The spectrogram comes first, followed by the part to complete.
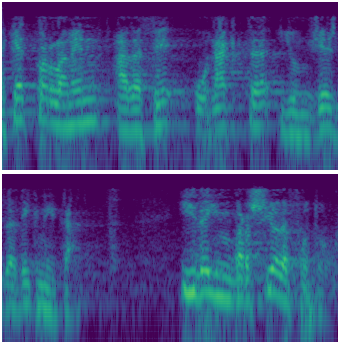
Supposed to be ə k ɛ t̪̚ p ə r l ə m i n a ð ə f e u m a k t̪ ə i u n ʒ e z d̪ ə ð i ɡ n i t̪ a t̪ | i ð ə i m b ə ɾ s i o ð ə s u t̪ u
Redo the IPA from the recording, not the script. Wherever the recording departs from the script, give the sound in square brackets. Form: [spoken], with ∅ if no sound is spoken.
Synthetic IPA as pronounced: ə k ɛ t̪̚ p ə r l ə m [e] n a ð ə f e u [n] a k t̪ ə i u n ʒ e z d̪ ə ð i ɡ n i t̪ a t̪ | i ð ə i m b ə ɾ s i o ð ə [f] u t̪ u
